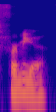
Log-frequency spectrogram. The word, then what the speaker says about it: Farmiga: And you have Vera Farmiga, who, did I say that right? – I just thought it was Farmiga.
